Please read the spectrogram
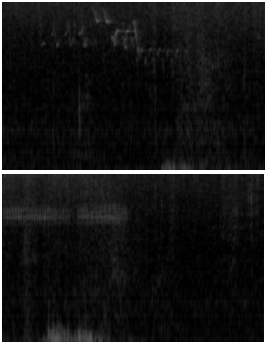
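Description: Near silence of an open field: a few faint high chirps early on, a thin steady high tone held for about a second and a half past the middle, and two soft low rumbles.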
